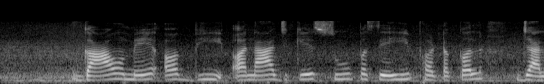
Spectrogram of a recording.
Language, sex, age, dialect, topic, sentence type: Bhojpuri, female, 18-24, Western, agriculture, statement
